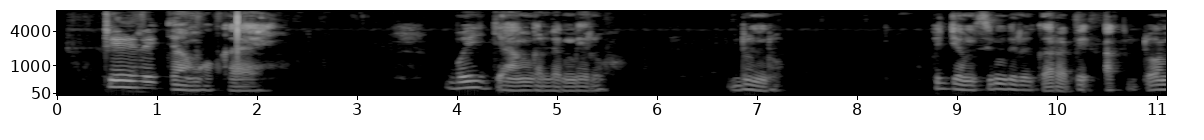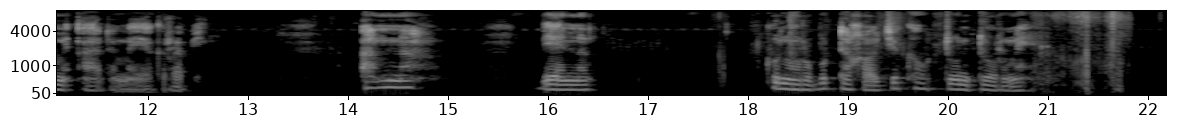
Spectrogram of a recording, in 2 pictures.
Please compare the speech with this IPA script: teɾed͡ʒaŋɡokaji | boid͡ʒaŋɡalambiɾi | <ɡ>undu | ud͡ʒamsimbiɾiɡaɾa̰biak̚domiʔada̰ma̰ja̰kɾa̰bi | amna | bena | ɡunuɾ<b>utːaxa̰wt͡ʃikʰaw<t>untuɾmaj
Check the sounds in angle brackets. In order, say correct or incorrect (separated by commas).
incorrect, correct, correct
